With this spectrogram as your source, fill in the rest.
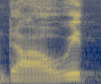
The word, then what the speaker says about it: Daud: Karena huruf waw itu bisa dibaca V, bisa dibaca W. Kalau dulu dibacanya W, sekarang dibacanya V ya. Jadi bisa David, bisa Daud, tapi umumnya orang Ibrani memang bacanya Daud ya.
